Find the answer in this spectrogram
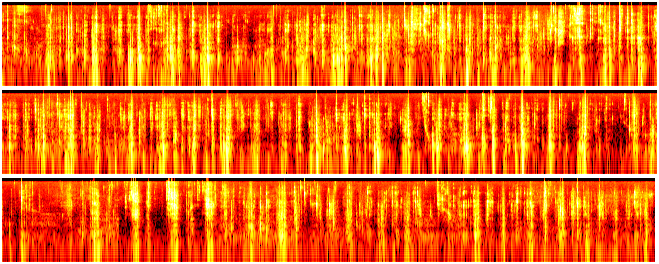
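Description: Close-miked chewing of raw shrimp: a dense, continuous run of small mouth clicks and smacks.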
